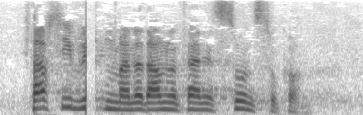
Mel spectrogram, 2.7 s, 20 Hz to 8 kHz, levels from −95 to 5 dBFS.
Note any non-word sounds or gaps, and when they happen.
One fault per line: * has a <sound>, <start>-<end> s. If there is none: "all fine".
* has a dropout, 0.6-0.7 s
